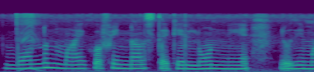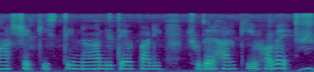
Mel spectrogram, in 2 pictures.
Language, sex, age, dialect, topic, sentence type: Bengali, female, 25-30, Standard Colloquial, banking, question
